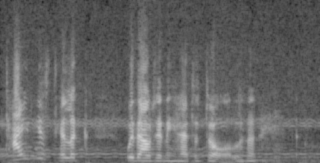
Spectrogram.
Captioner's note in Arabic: يضحك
